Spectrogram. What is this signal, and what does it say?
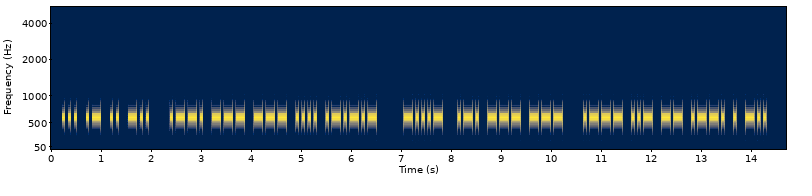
Morse code, heard as a keyed tone, about 20 wpm, 600 Hz. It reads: SAID POOH. <BT> ROO JUMPED
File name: cw-books / winnie-the-pooh / winnie-20wpm-page-0106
